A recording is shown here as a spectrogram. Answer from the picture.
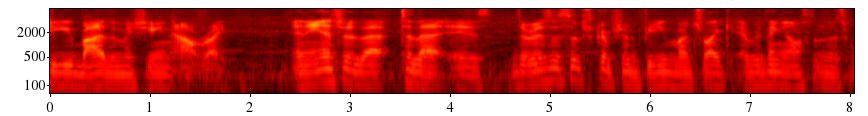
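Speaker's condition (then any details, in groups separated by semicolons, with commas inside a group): Cerebral palsy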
